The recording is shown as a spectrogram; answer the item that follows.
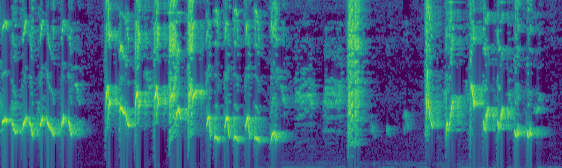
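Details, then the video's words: Full, lively song from a greater green leafbird carrying jamtrok phrases, wavering looped whistles repeated in series, sharp high chips, and quieter passages over a soft low hum. "Burung cucak hijau gacor istimewa full muntah isian jamtrok"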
